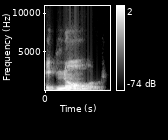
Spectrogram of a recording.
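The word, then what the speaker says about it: ignore: اسمها اجنور. ايه ده يا مستر؟ ما انت الجي فوق سايلنت وراها ان، ليه هنا قريناها؟ طبعا ده كله مشروح بالتفصيل. اجنور لونج او شورت اي، ايه؟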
